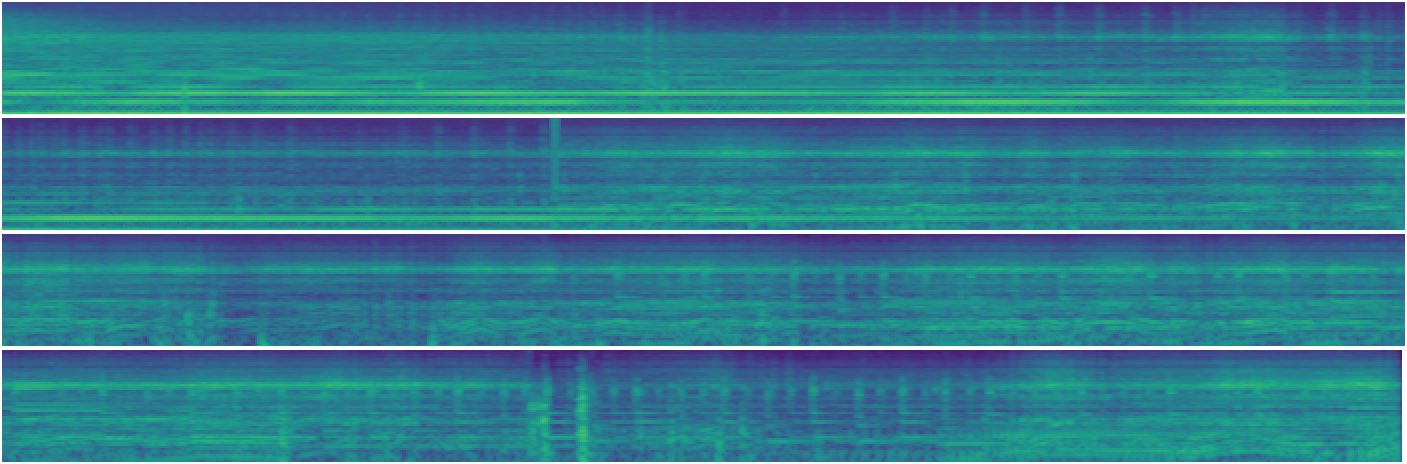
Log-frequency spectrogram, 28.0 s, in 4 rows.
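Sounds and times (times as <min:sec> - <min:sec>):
dirt bike engine revving: 0:00.0 - 0:28.0
held music tone: 0:17.0 - 0:28.0.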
